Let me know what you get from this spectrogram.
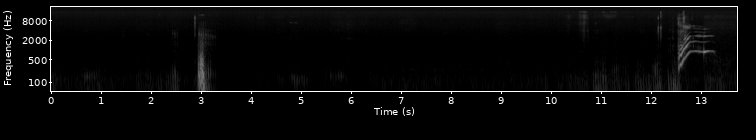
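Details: Tokiji, a pet cat and the household's second son, grows more attention-seeking while an older cat with cat-flu symptoms is isolated. A sharp short sound comes first, then quiet low rustling, then a rising, drawn-out harmonic meow near the end.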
